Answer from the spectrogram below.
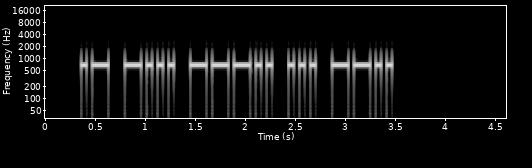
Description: Morse code, heard as a keyed tone, about 22 wpm, 700 Hz. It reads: AB8SZ
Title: USA Call Signs 22wpm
